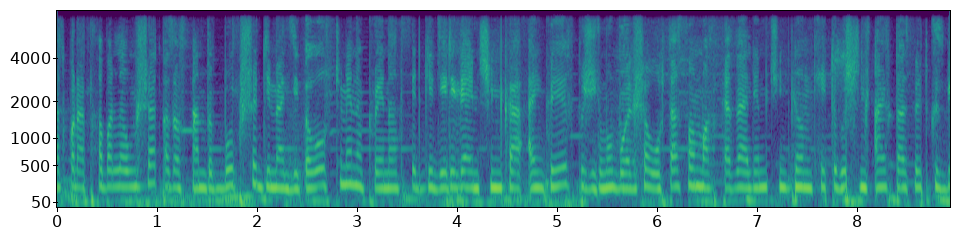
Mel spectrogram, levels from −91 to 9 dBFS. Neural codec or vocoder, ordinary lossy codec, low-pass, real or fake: codec, 16 kHz, 1 kbps, X-Codec, HuBERT features, trained on balanced general audio; none; 7.2 kHz; fake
